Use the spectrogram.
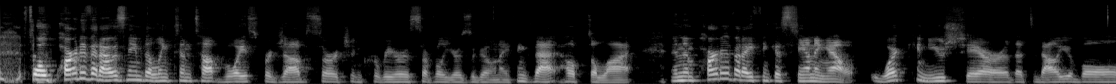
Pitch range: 110-155 Hz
